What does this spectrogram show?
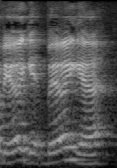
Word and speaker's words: Boyega: Anyways, when I got into the beta, there was a video by John Boyega.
